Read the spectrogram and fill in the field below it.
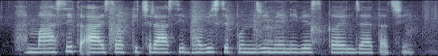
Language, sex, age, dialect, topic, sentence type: Maithili, male, 25-30, Southern/Standard, banking, statement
